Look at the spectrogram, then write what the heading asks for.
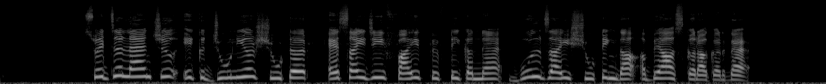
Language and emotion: Dogri, neutral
